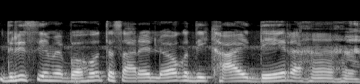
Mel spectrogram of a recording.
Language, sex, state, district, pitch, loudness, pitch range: Hindi, male, Jharkhand, Palamu, 160 Hz, -14 LUFS, 150-175 Hz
